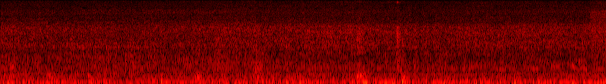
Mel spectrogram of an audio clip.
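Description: Steady rushing noise of a tall glacier-fed waterfall pouring into the sea close by, under a strong low rumble.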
